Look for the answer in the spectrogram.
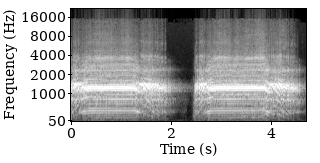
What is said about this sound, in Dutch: Dat is het alarm van Dix Huis.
